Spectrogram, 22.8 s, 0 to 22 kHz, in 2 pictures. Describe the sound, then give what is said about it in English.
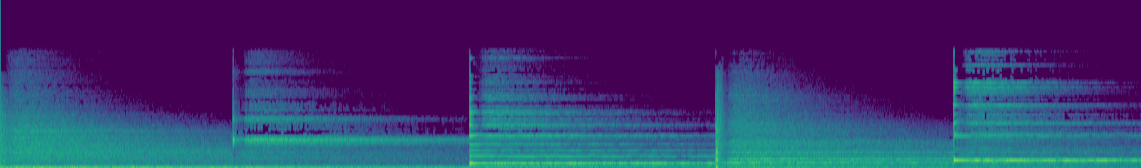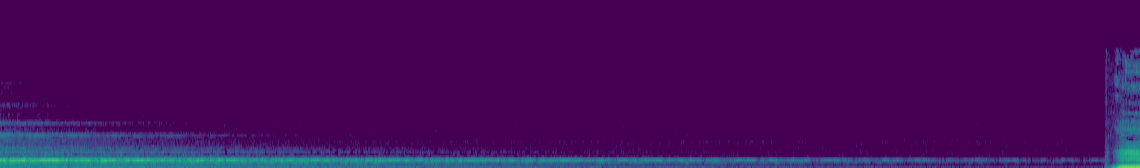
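Four bright, bell-like tones strike a few seconds apart, each run through a cathedral reverb simulation on an RFX-series 1000 multi-effects unit, swelling into a vast, smooth, highly diffused reverb whose long tail slowly fades away over about ten seconds. No one speaks. “That cathedral simulation you just heard is full of highly diffused reflections, and it resolves in a long, smooth, ambient tail.”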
